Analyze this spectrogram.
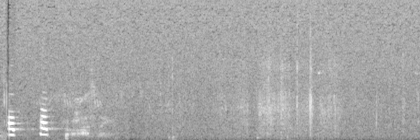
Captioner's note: turkey calling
